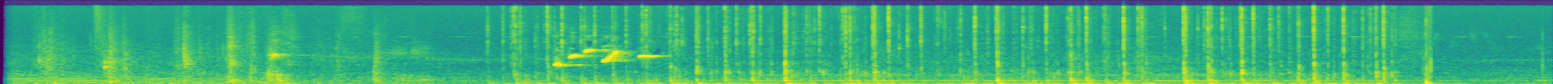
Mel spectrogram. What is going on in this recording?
I walked with the device toward the desk, so footsteps were audible. Then I started typing on the keyboard. While typing, a phone notification or ringing sound occurred and overlapped with the keyboard sound. The overlap lasted for a few seconds.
